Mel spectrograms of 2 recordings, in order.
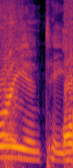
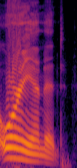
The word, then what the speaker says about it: oriented: How do you say You're adding an extra syllable.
